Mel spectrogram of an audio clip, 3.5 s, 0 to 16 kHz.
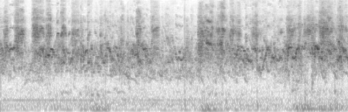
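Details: Short burst of Australian budgie aviary chatter, 12 July 2025, a crowded mix of squeaky chirps and warbling from many birds, briefly dipping before swelling again.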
